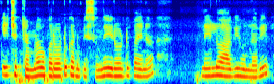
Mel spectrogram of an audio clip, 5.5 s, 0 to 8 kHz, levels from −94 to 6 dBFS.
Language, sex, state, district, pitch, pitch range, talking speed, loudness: Telugu, female, Telangana, Mahabubabad, 210 Hz, 200-230 Hz, 120 wpm, -14 LUFS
